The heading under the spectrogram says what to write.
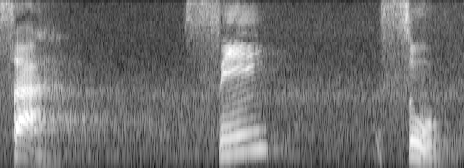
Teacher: diucapkan sebagaimana kita mengucapkan huruf sa, yaitu ujung lidah di antara dua gigi seri kita.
